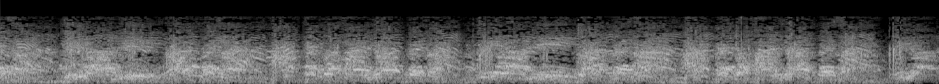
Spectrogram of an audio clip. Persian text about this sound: آنها پنج شنبه روبروی استانداری جمع شدند و حق مسلم خود را فریاد زدند. آب، برق، زندگی. بنابر آنچه در شبکه‌های اجتماعی منتشر شده، معترضان تا تاریک شدن هوا در خیابان‌ها ماندند و شعار دادند.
